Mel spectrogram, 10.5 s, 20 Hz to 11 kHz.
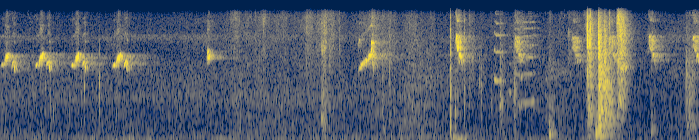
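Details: At about 1:10 AM in darkness, one loud bird in a tree outside a house gives high chirps in quick bursts of two or three notes, then falls quiet; others are faintly distant, and rustling or knocking noises follow.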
